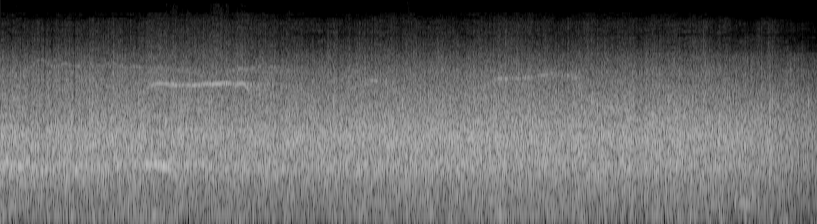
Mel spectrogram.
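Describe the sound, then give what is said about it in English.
Sustained applause from a studio audience at a radio broadcast, greeting Phil Harris's entrance: a dense steady roar of clapping that holds at full strength for about eight seconds before easing slightly at the end, with no voices over it. “Say, Phil, why is it every time we broadcast from a new place, you always make your entrance by asking for applause?”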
